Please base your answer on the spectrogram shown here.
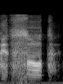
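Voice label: Speech Sound Russian Common AWACS Numbers; 50; DCS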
